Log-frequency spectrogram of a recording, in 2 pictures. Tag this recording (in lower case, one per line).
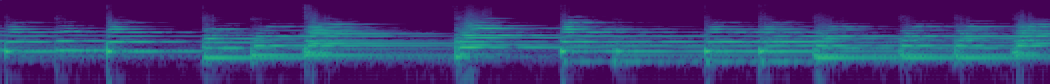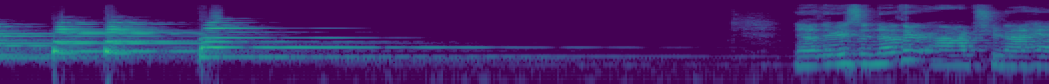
playing steelpan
